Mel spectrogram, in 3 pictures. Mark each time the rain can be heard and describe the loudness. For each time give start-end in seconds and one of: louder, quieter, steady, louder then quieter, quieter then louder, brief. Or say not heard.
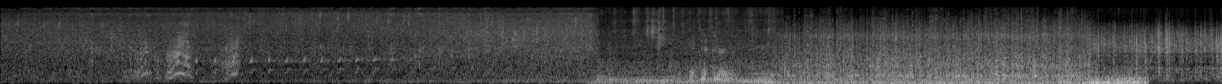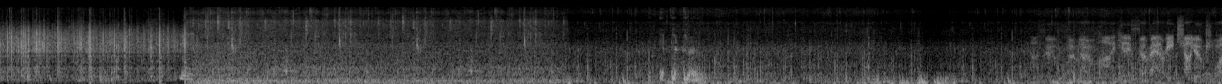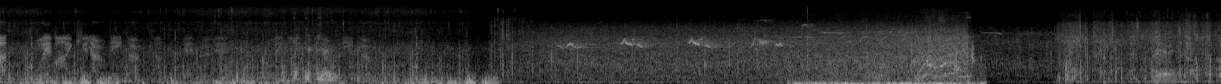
0.0-36.6 louder then quieter.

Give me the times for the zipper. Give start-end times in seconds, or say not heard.
1.2-2.6, 12.9-13.9, 32.3-34.4.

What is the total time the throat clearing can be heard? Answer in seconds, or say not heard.
2 s.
